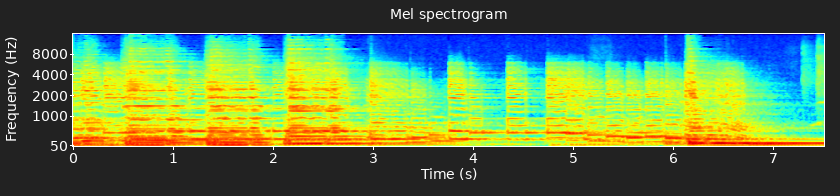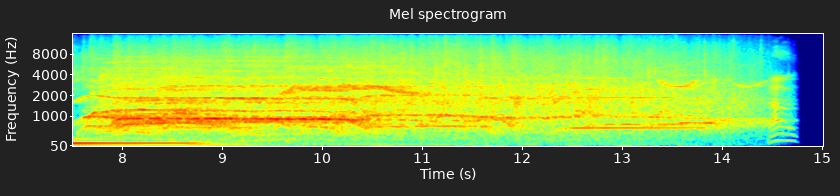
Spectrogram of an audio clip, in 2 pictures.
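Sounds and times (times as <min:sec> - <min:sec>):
electric guitar and strings chord: 0:00.0 - 0:07.3
audience applauding and cheering: 0:07.3 - 0:14.8.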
